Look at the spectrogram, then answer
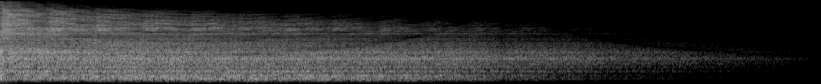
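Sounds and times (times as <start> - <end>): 
impact sound effect: 0.0 - 6.8.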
